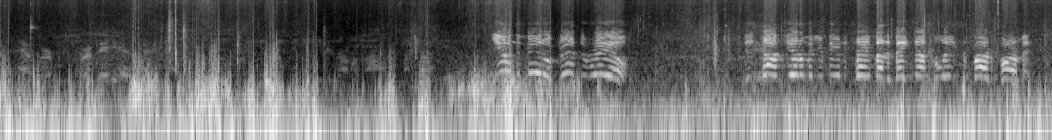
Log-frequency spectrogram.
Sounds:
speech, sailing ship

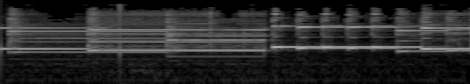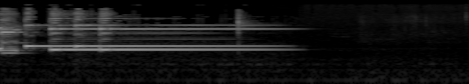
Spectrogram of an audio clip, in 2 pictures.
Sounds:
doorbell, music

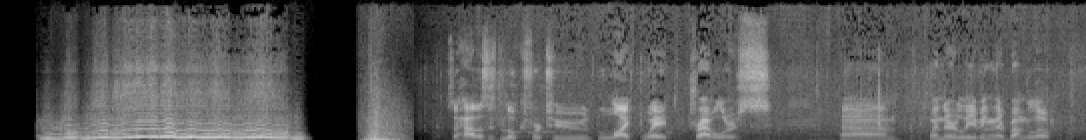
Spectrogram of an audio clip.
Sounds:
flute, music, speech

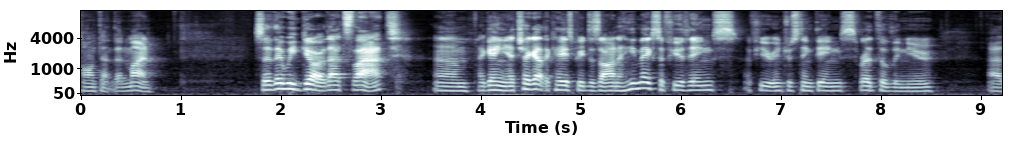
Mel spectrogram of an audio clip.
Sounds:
speech

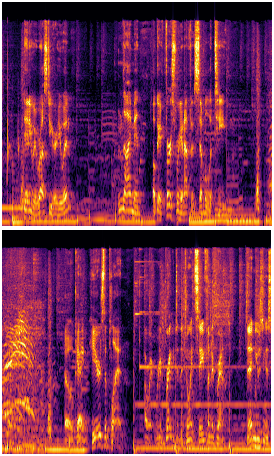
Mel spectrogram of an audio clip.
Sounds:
speech, music

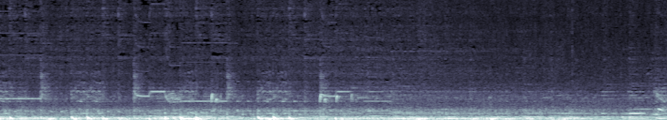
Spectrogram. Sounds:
soundtrack music, music

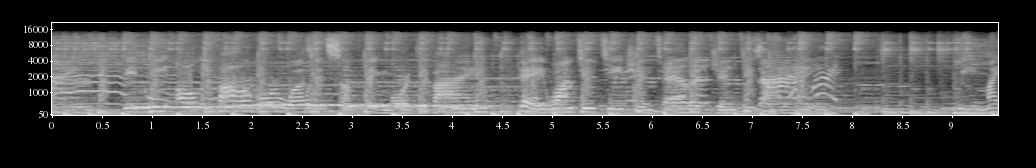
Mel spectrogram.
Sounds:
music

